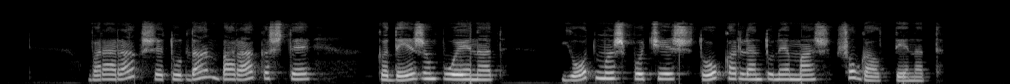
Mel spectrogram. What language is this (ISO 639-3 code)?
chm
